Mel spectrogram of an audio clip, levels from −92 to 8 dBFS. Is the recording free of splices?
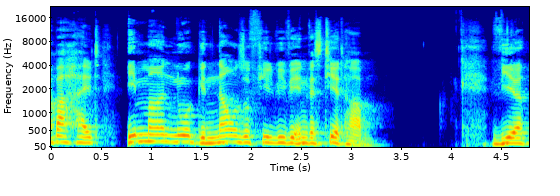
yes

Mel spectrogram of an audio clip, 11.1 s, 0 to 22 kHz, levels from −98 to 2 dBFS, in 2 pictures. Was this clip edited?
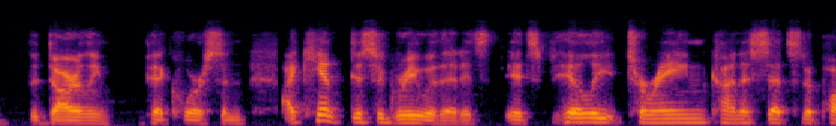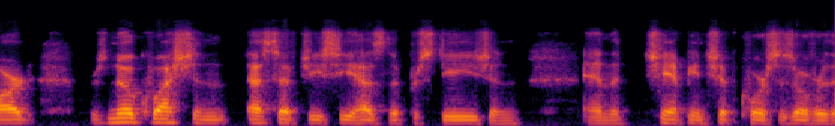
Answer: yes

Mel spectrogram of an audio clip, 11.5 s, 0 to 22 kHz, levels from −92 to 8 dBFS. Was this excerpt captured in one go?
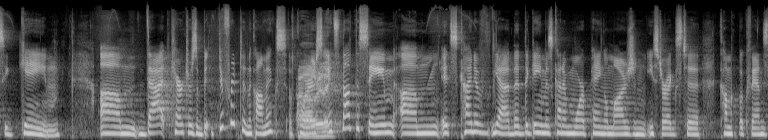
yes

